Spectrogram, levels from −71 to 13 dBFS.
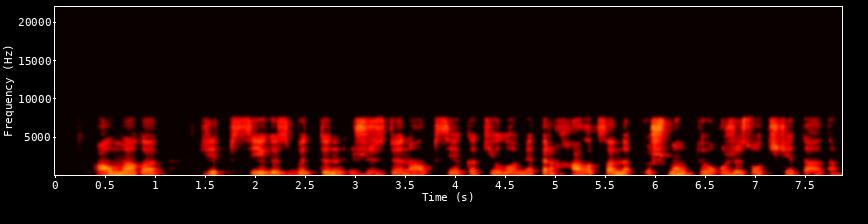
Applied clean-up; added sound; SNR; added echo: none; none; none; none.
